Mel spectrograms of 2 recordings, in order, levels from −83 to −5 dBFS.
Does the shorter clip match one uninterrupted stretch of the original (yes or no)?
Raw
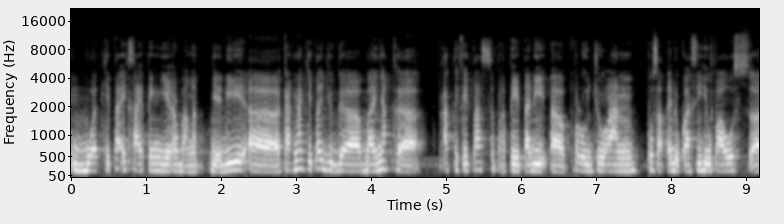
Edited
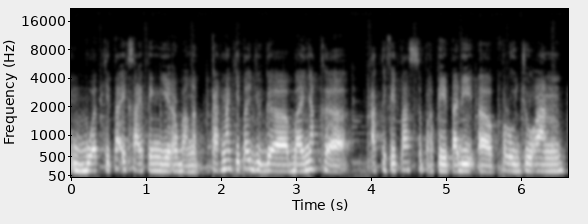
no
